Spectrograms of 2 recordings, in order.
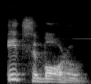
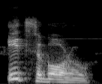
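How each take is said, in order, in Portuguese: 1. "It is" é contraído em uma sílaba rápida. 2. "It is" é contraído em uma sílaba rápida.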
